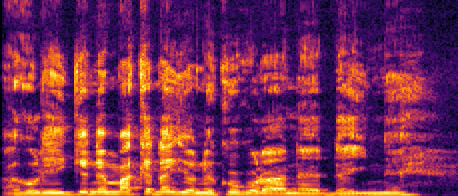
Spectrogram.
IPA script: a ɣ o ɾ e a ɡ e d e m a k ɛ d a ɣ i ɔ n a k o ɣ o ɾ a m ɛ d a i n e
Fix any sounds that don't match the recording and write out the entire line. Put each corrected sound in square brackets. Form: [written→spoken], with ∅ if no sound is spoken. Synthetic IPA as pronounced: a ɣ o ɾ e [a→i] ɡ e [d→n] e m a k ɛ [d→n] a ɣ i ɔ n [a→e] k o ɣ o ɾ a [m→n] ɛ d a i n e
